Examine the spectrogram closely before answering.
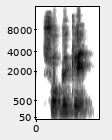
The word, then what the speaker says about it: sobriquet: The correct way of pronouncing this word is sobriquet. Sobriquet. Or some people say sobriquet also, but sobriquet.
